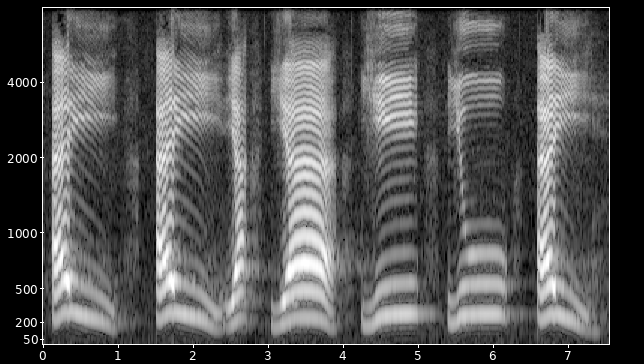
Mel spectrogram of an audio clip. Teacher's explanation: Dia menekan ke atas. Bagian tengah lidah ada tekanan ke langit-langit di atasnya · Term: huruf ya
